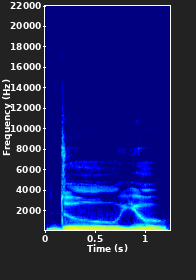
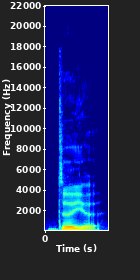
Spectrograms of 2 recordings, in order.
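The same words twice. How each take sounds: First: The two words are said as separate sounds. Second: The two words blend into one sound. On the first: "instead of saying them separately like do you" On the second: "we blend together into one sound"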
